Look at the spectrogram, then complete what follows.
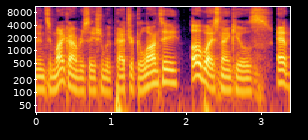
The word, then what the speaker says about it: Galante: So I think that when my grandmother got into the mix, she changed the pronunciation to Galante so that we wouldn't be associated with the Galantes anymore, but yes, Galante is the name.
